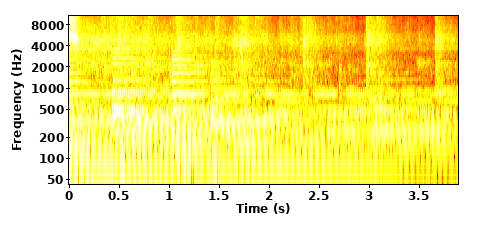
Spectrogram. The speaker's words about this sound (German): Lass uns Gott doch mal einen Applaus geben, ihm die Ehre geben für das, wer er ist. Das, was er in unserem Leben getan hat.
